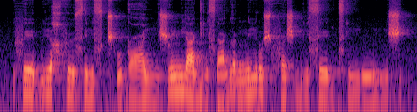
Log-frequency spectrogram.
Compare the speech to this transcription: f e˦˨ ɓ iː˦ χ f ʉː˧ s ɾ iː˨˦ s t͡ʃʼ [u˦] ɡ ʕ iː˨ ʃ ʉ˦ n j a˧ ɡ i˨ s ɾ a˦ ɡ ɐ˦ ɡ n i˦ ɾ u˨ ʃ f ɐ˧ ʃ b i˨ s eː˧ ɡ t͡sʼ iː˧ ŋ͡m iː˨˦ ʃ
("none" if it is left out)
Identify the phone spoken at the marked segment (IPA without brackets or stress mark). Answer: u˨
